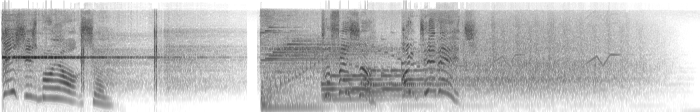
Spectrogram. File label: lead up win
